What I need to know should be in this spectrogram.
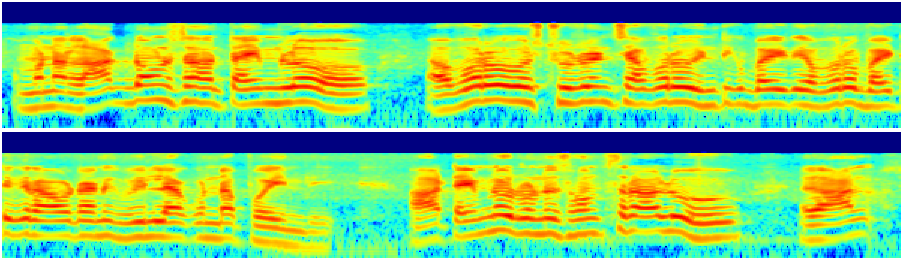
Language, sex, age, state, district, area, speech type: Telugu, male, 30-45, Andhra Pradesh, Bapatla, rural, spontaneous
